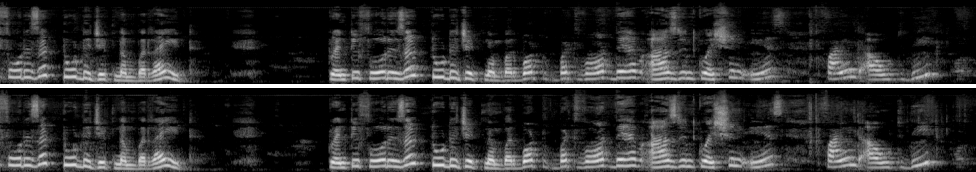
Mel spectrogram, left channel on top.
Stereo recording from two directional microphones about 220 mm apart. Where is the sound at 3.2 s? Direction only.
15° right (ahead or behind); by 8.7 s 40° right (ahead or behind).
